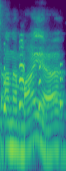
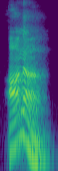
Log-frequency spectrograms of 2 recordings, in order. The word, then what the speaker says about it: Anamaya: You can tell people, actually, you're getting my name wrong. My name is Anamaya, not Anna.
